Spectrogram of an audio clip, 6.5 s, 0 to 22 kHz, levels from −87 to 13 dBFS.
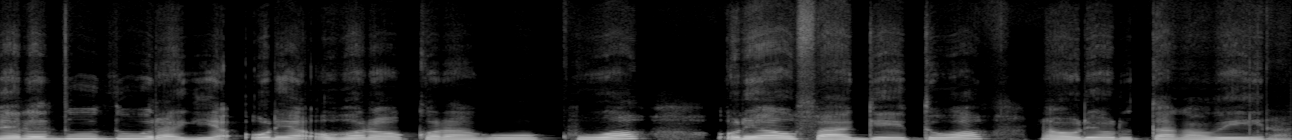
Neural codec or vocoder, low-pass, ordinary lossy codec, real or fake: codec, 44.1 kHz, 7.8 kbps, Pupu-Codec; none; none; fake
